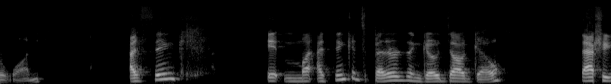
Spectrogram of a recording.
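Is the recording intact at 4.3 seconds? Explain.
Yes, the speech at 4.3 seconds plays through without any audible fault.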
